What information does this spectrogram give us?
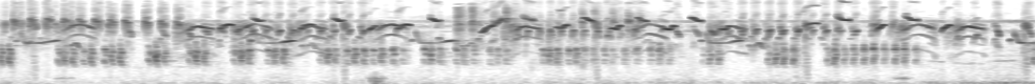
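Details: Small birds on a noisy lure recording used to attract birds for trapping: dense, continuous high chirps and rapid twittering overlap throughout, with sharp rising and falling whistled notes scattered over the busy chatter.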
